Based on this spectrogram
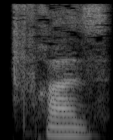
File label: "phrase", French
